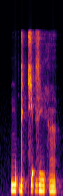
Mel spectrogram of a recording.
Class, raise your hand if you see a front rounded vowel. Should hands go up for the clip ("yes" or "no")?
no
